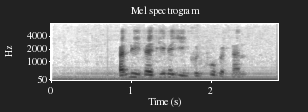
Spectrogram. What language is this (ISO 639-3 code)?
tha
